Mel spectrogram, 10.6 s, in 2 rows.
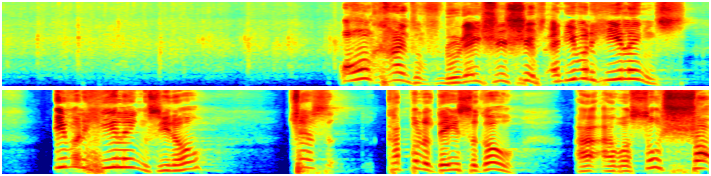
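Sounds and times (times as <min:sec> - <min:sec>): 
audience clapping: 0:00.0 - 0:03.4
speech: 0:02.5 - 0:06.9, 0:07.5 - 0:10.5.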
